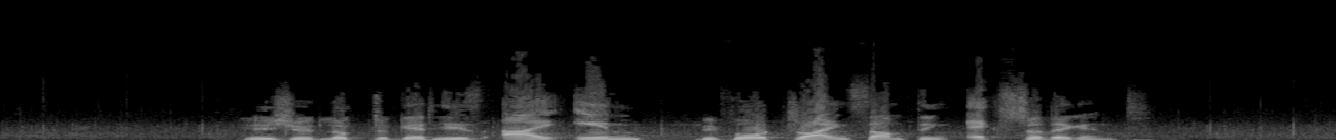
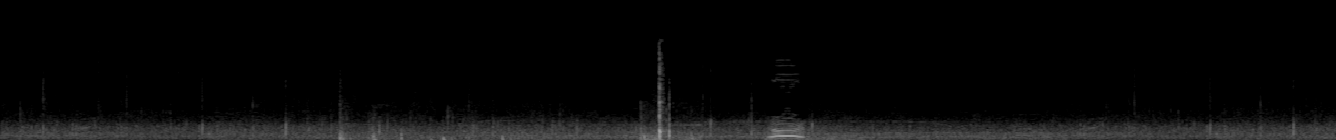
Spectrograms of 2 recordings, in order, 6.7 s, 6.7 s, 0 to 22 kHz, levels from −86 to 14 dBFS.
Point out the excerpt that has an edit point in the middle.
first; 2 cuts; at 1.2 s, 5.7 s

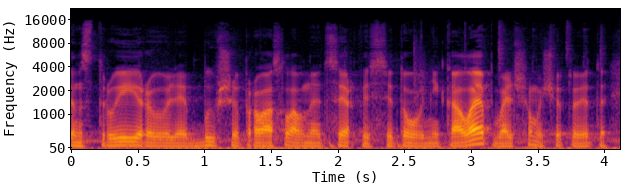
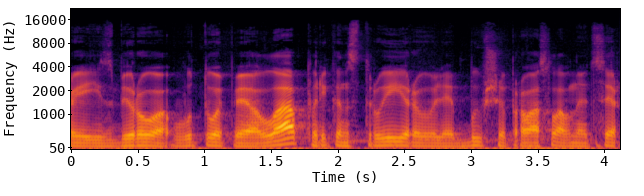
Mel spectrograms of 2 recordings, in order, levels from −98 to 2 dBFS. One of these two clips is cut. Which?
first; 1 cut; at 3.1 s

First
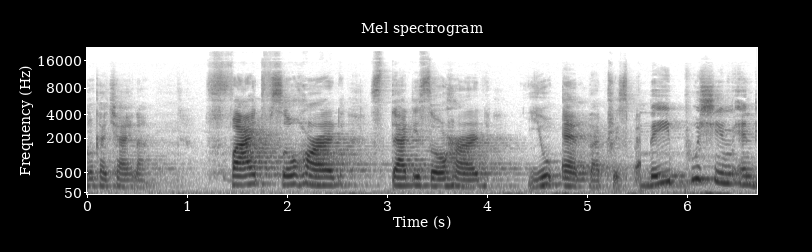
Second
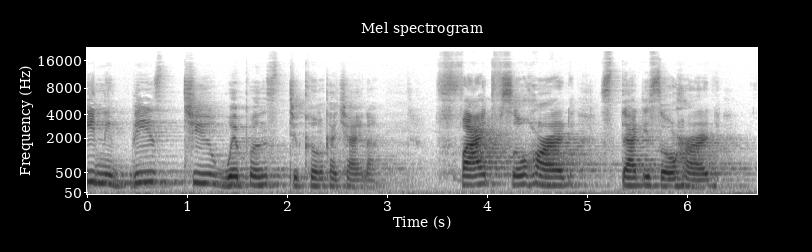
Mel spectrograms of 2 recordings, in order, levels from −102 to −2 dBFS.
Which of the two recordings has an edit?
first; 1 cut; at 5.6 s

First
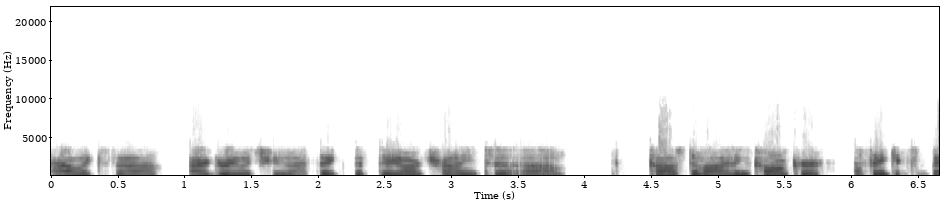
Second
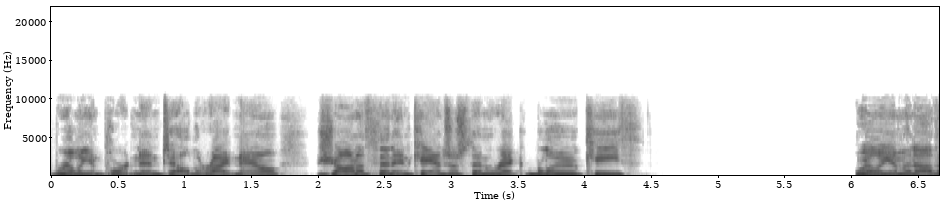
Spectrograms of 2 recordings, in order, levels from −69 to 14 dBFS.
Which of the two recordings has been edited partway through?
second; 1 cut; at 1.3 s

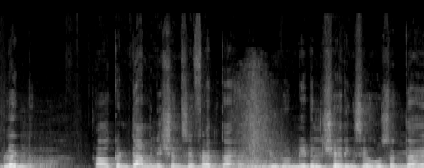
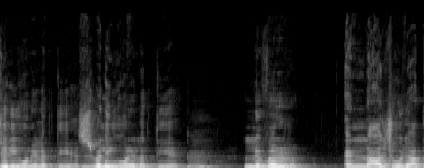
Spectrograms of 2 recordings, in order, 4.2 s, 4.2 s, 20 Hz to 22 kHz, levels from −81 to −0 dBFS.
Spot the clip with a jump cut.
first; 1 cut; at 2.5 s

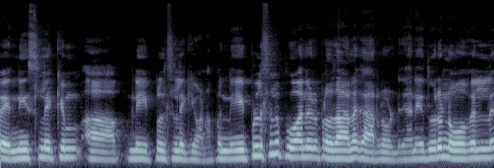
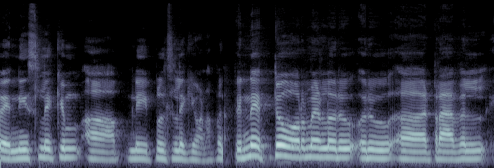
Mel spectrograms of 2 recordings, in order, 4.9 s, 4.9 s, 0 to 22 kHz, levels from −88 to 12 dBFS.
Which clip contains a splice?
second; 1 cut; at 2.1 s

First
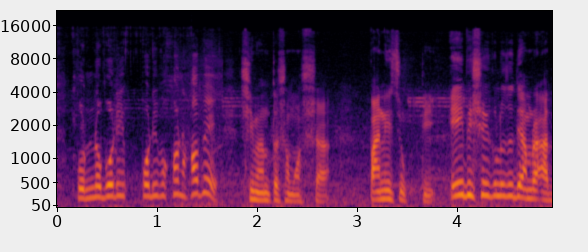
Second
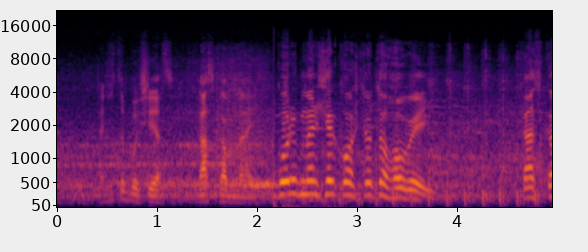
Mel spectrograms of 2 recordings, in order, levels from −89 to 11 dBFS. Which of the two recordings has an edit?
first; 1 cut; at 1.7 s

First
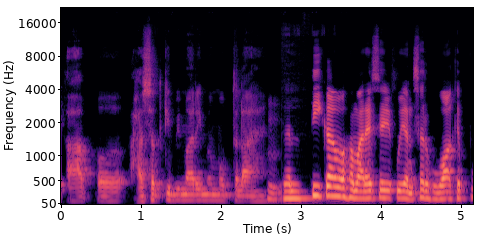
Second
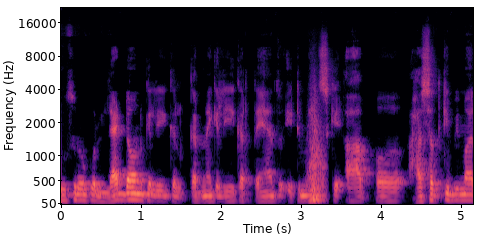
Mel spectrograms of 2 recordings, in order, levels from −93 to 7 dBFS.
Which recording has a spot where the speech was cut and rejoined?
first; 1 cut; at 2.6 s

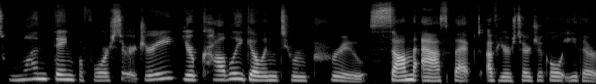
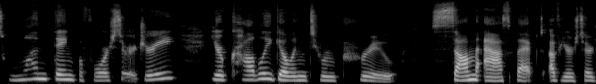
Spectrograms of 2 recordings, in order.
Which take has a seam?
first; 2 cuts; at 1.8 s, 3.7 s

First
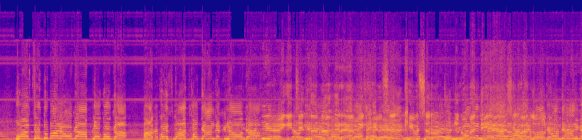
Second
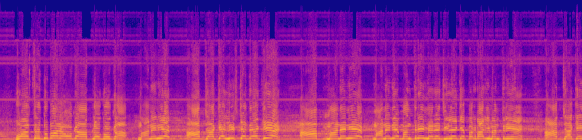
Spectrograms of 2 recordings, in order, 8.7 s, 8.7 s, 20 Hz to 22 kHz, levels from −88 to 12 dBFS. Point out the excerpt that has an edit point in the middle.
second; 1 cut; at 1.9 s

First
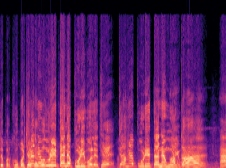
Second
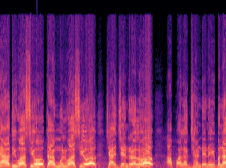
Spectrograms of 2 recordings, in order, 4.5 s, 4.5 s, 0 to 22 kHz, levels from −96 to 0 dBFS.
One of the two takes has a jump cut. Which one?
first; 1 cut; at 2.4 s

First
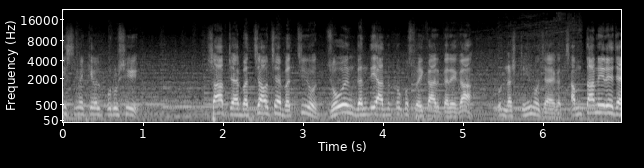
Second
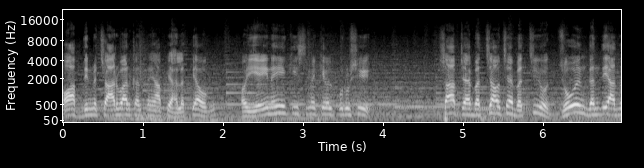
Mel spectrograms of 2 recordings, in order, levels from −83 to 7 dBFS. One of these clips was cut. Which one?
second; 1 cut; at 2.0 s

